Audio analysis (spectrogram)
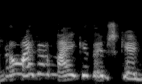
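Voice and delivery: high-pitched frightened squeal, all the way up; scared scream. Retold or imitated. Friend refusing to hold the snake, high scared squeal. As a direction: squeal it like someone terrified of the snake. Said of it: "She would scream".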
